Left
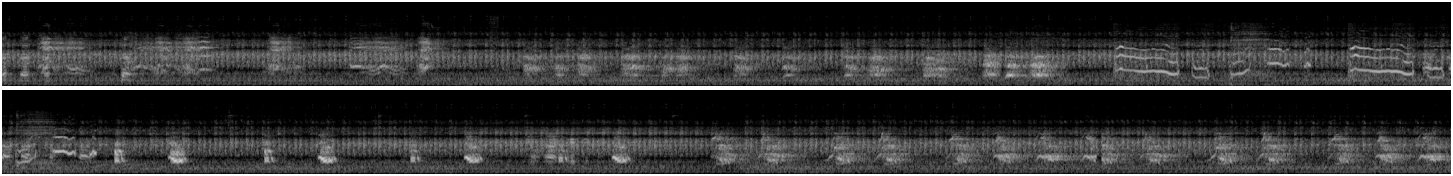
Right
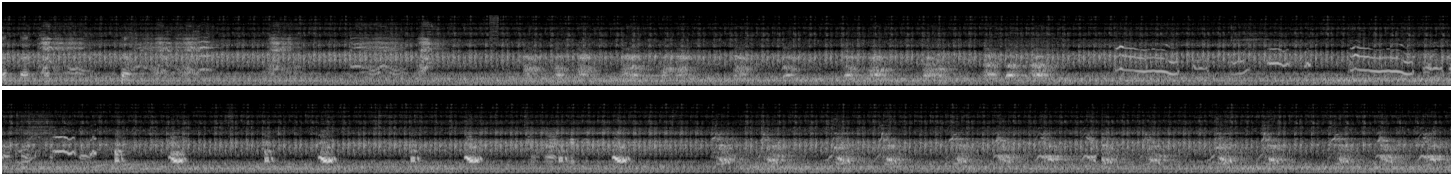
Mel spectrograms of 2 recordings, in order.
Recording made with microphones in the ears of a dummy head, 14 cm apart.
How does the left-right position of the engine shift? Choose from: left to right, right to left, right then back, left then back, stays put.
stays put.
